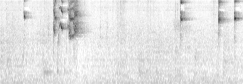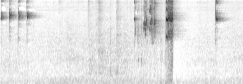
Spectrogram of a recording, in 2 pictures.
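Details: Green Personata and pastel white lovebirds calling in the morning, giving many short, high, piercing chirps in quick clusters, with gaps between bursts and one louder, harsher squawk near the end.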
